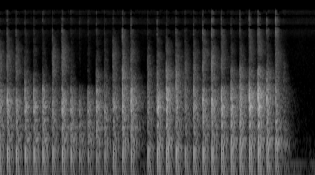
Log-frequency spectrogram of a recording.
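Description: A paintbrush loaded with acrylic paint is smacked rapidly against paper on a table to splatter paint, making sharp knocks about five a second. There is a short break about three seconds in, and the knocking stops just before the end.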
